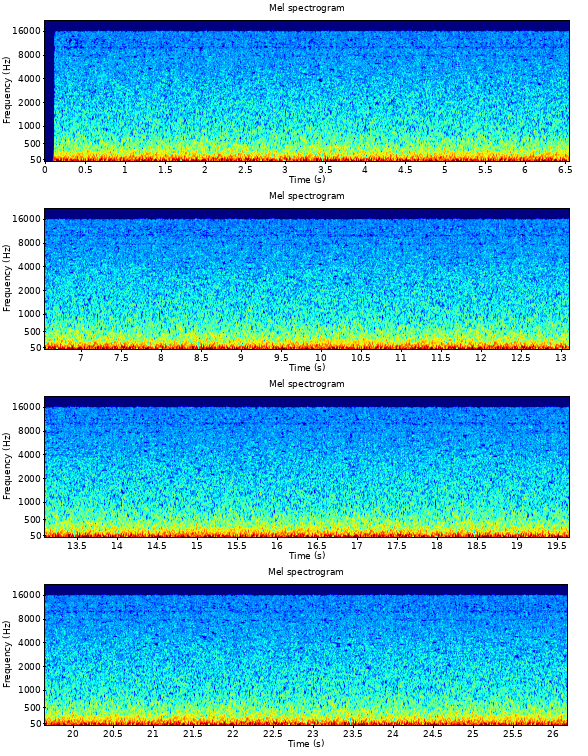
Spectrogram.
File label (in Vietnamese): Tieng on trang tieng Tivi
